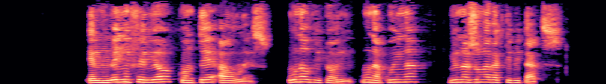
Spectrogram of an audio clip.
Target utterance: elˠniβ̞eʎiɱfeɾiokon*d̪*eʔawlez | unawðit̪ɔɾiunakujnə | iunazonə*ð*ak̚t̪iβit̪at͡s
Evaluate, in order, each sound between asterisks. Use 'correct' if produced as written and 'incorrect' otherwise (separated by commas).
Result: incorrect, correct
